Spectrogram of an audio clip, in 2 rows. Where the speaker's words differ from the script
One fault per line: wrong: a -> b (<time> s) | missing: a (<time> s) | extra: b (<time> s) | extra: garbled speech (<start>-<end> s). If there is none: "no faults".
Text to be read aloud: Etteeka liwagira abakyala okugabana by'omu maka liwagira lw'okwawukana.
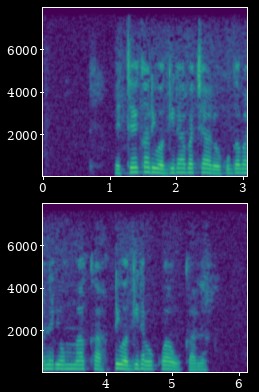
no faults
